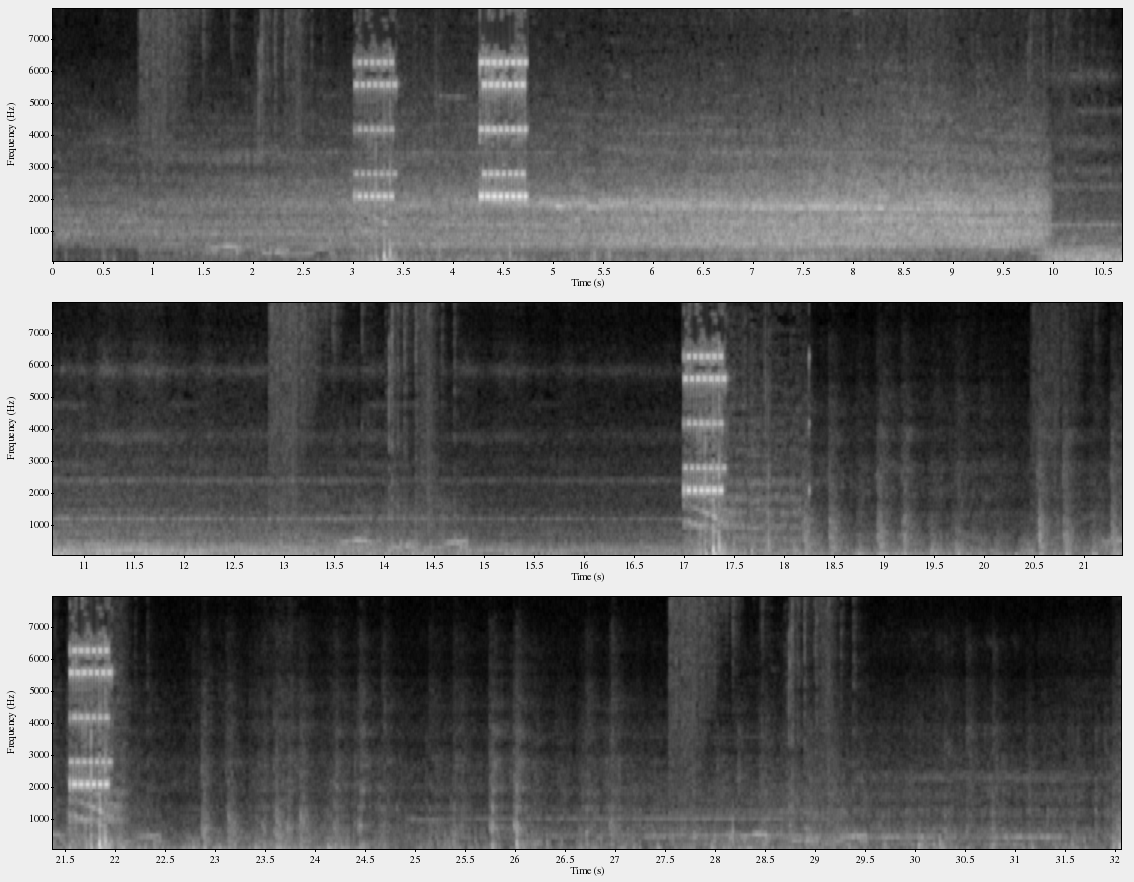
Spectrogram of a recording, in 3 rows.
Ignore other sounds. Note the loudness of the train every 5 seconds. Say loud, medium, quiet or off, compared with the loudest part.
medium, loud, medium, quiet, quiet, quiet, quiet.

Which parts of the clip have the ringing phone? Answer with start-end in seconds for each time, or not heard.
3.0-4.8, 16.9-18.1, 21.5-22.1.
